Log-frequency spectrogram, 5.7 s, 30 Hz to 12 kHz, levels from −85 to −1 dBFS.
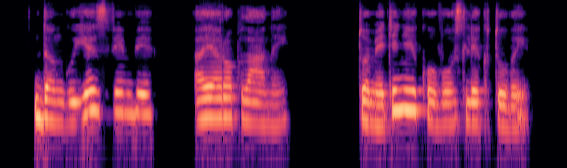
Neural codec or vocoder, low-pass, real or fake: none; 10.8 kHz; real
